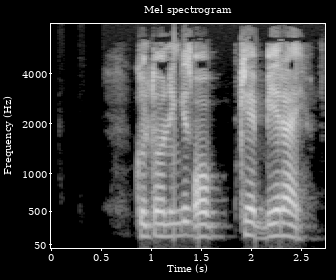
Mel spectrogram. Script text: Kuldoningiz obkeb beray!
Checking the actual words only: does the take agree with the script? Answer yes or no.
yes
